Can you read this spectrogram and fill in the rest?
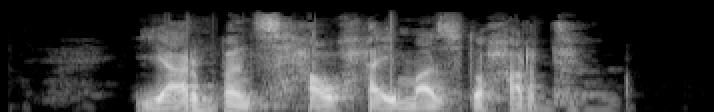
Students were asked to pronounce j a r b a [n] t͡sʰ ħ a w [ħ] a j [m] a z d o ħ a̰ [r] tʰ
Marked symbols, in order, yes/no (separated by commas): yes, yes, yes, yes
